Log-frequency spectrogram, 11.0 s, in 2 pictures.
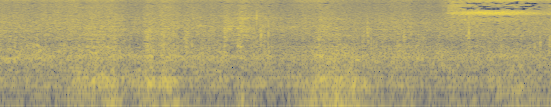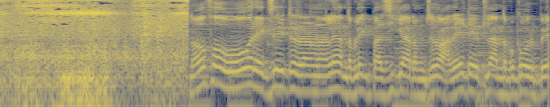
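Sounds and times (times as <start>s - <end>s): train wheels rumbling on rails: 0.0s - 7.4s
high steady squeal: 4.4s - 7.4s.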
